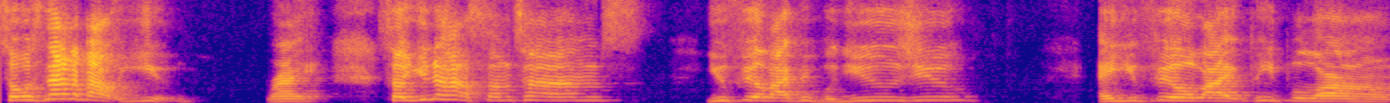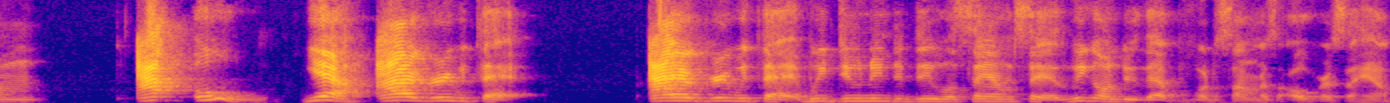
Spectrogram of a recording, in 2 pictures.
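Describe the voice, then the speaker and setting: A woman speaks at a fairly quick pace with a fairly high pitch, big swings in loudness, an animated tone, lively intonation and a bright, sharp tone. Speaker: livestream host. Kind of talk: casual livestream talk with faith testimony.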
